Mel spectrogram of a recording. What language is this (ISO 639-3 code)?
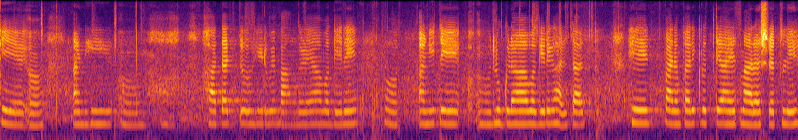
mar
